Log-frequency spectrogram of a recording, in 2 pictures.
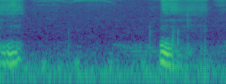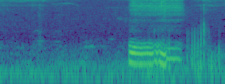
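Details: Someone, rocked to sleep, sleeping with eyes open and snoring: three short buzzing snorts a couple of seconds apart against faint room noise.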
